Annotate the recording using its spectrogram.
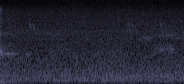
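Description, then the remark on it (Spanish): Steady outdoor wind rushes throughout, a dense airy hiss with faint, high whistling tones drifting in and out. No one speaks; the wind fills the whole short stretch at an even level. “El viento silba a nuestro alrededor”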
